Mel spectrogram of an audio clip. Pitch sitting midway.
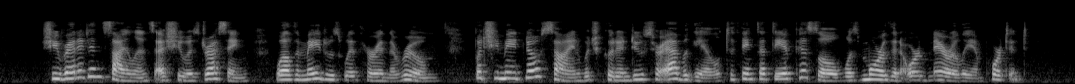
No: high, 210 Hz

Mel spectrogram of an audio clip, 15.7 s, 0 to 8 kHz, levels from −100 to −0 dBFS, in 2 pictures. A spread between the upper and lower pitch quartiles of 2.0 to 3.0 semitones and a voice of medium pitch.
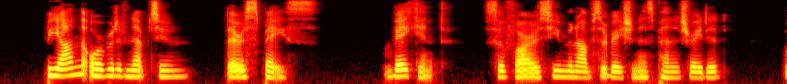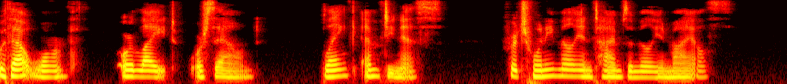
Yes: average, 2.7 semitones; medium, 180 Hz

